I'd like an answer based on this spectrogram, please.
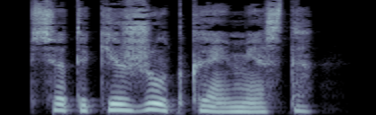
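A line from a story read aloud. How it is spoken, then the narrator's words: Young woman mumbling. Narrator (Russian): пробормотала девушка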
